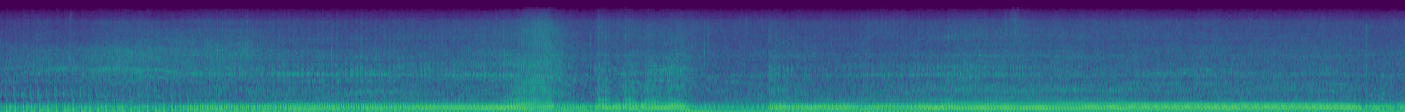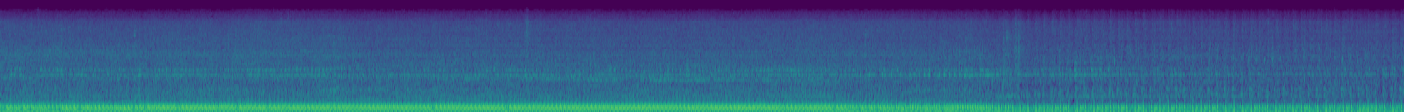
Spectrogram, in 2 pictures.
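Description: ATV engine running under throttle. The revs rise and fall sharply a few seconds in, are held high for a long stretch, then drop to lower revs about three-quarters of the way through.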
